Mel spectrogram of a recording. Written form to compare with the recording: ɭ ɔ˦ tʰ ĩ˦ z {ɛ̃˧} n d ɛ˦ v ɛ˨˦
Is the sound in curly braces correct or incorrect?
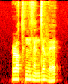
correct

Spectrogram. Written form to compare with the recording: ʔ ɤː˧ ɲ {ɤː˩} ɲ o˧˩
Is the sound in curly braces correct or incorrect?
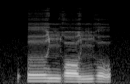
incorrect: ɔː˩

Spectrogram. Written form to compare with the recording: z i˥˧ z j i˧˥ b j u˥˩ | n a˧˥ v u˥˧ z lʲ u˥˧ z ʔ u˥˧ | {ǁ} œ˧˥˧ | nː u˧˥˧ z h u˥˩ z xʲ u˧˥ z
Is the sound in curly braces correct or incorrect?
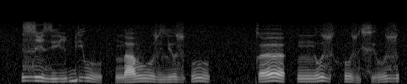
incorrect: k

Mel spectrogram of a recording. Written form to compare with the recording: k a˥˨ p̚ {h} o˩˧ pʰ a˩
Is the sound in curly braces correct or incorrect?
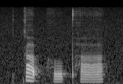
correct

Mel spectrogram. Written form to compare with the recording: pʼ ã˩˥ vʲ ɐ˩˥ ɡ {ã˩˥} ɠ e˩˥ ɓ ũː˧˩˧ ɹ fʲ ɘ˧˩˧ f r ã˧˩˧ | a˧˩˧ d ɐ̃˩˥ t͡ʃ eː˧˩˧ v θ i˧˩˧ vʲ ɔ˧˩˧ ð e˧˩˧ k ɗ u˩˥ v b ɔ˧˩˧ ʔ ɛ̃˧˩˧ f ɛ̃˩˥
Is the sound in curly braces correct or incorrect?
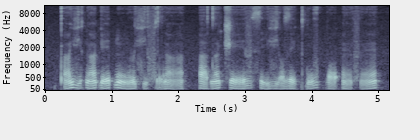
correct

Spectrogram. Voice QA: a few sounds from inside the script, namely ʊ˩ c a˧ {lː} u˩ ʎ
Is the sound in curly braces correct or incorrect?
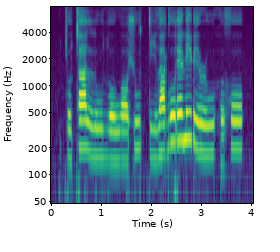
correct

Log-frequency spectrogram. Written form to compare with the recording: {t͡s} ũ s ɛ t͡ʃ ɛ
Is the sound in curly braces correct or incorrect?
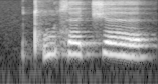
incorrect: tʼ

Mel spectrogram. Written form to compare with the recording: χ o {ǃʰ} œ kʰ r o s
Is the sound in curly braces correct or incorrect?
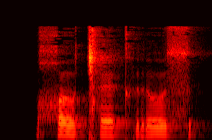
incorrect: ǀʰ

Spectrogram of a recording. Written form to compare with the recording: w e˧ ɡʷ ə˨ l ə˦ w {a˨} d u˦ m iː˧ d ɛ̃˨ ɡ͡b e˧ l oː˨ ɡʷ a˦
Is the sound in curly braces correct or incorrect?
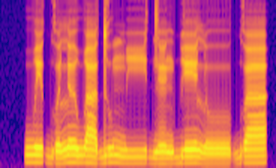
incorrect: a˦˨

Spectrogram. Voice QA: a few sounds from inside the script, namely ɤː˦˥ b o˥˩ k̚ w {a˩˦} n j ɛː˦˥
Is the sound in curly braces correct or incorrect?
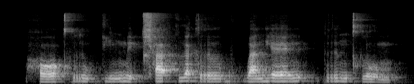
incorrect: a˦˥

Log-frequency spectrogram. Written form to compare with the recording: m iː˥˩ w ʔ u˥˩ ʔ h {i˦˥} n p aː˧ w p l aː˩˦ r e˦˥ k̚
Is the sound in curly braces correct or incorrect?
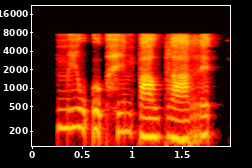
incorrect: i˧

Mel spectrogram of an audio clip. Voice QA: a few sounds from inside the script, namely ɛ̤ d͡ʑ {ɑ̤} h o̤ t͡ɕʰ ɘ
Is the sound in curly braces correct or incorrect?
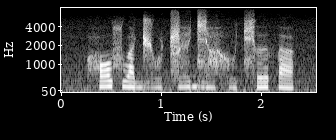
incorrect: a̤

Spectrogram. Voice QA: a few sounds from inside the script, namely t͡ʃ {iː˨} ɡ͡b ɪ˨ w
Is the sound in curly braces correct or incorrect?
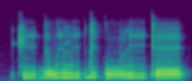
correct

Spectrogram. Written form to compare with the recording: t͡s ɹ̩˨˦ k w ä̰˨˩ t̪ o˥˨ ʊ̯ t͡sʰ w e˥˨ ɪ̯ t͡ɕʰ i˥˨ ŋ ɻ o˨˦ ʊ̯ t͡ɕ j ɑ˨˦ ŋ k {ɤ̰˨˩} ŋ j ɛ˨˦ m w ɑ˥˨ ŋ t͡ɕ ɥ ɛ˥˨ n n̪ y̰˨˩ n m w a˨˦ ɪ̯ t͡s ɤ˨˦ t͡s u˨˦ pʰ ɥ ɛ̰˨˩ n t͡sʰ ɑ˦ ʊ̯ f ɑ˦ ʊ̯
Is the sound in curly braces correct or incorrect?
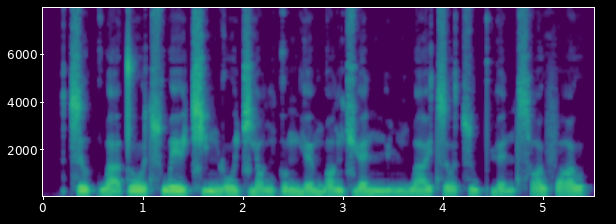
incorrect: ɤ˥˨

